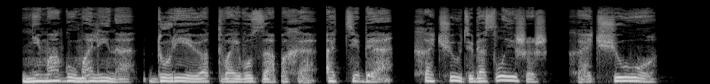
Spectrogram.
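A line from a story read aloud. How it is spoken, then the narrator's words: Whispered. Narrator (Russian): зашептал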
